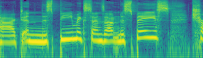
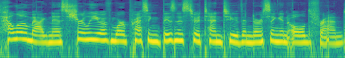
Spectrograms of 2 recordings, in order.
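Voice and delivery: ordinary delivery

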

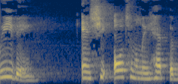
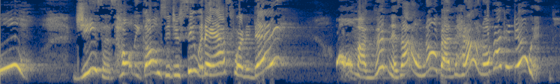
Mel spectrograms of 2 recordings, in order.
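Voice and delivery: mock very high, swooping, worried, fretful dithering; 10 semitones higher, 7 dB louder than usual. Acting out God fretting on his throne over big requests: mock-worried God voice. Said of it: "you'll never find him on the throne going".

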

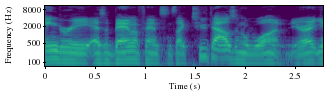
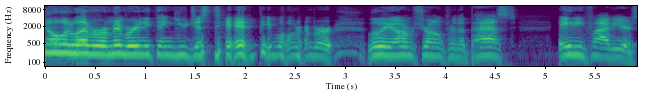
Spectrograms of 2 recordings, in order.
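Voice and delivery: livid, furious, heated tirade, raised and high; 6 semitones higher, 7 dB louder than usual. Retelling a stranger's angry internet comment: imitating a livid stranger. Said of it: "He was livid".

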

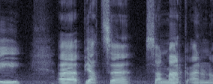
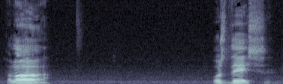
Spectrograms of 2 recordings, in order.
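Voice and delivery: put-on very loud Sicilian grandfather voice; 10 dB louder than usual. Asked for a first impression, doing his grandfather answering the phone: Sicilian grandfather impression. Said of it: "He was Sicilian, so he would answer the phone".

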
